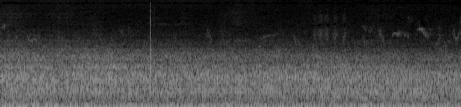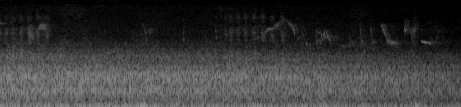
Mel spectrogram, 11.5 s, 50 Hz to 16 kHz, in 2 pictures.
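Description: Passenger train hauled by a TEP70 diesel locomotive running away on the track, its steady rumble slowly fading. Birds chirp from about halfway through.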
